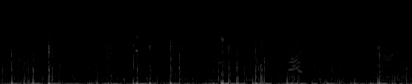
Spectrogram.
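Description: Street hockey sticks and ball clacking on a hard tennis court, a fast, irregular run of sharp clacks and taps, with faint players' voices.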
